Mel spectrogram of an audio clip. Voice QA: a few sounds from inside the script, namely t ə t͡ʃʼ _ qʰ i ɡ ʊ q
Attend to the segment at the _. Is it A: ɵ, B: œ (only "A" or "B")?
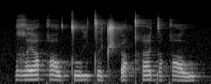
A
